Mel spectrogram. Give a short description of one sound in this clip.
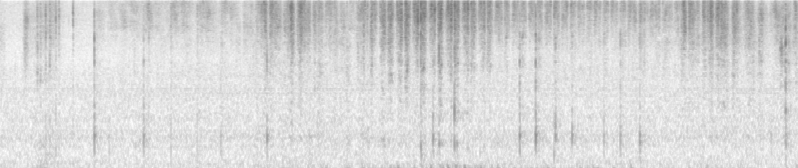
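A cloth rubs softly on a leather shoe.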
